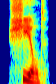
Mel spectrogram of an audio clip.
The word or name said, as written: shield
